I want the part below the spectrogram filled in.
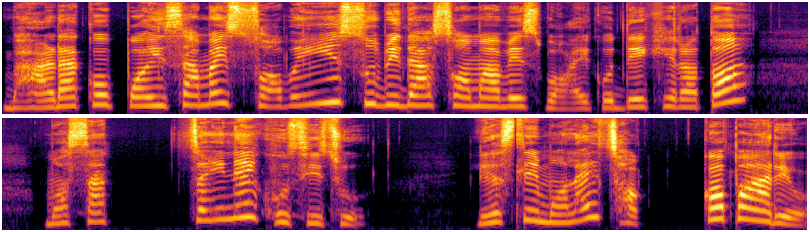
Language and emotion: Nepali, surprised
